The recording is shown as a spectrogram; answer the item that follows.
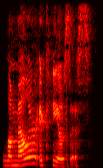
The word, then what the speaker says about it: lamellar ichthyosis: Lamellar ichthyosis.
